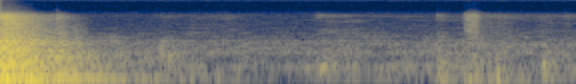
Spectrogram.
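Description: A door is shut with a single loud slam that quickly dies away. Near silence follows, broken only by a few faint small knocks.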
